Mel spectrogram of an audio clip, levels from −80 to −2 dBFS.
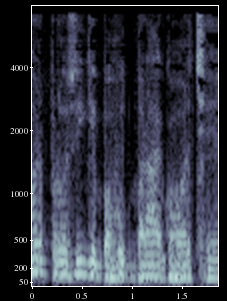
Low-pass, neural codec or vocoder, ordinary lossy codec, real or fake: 7.2 kHz; vocoder, 24 kHz, 100 mel bands, Vocos; MP3, 32 kbps; fake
